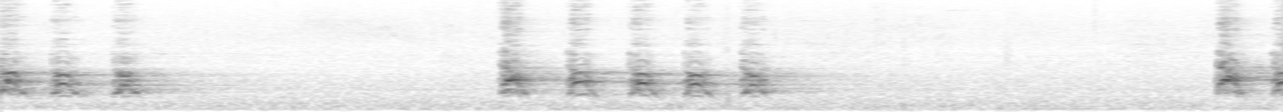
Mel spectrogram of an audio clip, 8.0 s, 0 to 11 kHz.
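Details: Barking from a neighbor's dog, recorded 13 November 2020: quick runs of loud barks, three in a row, then five in fast succession after a lull, and a final pair, over quiet background.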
